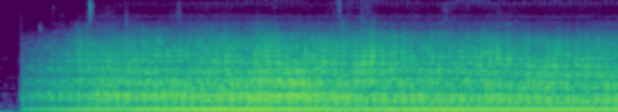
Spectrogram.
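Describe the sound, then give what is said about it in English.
A black helicopter takes off into clear blue skies at Williamsport Regional Airport in Williamsport, Pennsylvania. Its engine and rotors swell quickly into a loud, steady, droning roar with a deep hum underneath. No one speaks. “A black helicopter takes off into the clear blue skies above Williamsport Regional Airport.”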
